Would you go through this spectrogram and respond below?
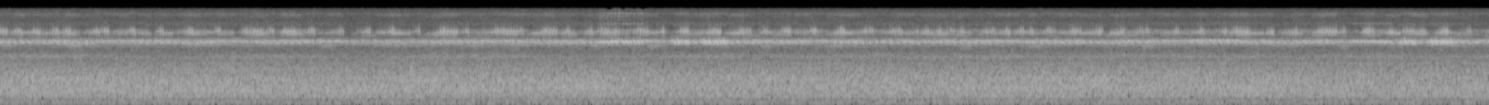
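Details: Crickets chirping at night in a constant high, ringing trill, with faster pulsed notes layered above; short louder chirp bursts break through twice, once mid-clip and again near the end.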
